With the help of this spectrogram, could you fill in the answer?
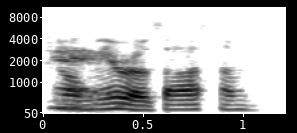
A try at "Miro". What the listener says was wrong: You said mirror, like a mirror?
